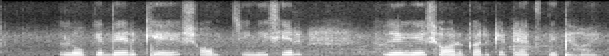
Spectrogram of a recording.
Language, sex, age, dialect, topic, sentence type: Bengali, female, 18-24, Western, banking, statement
